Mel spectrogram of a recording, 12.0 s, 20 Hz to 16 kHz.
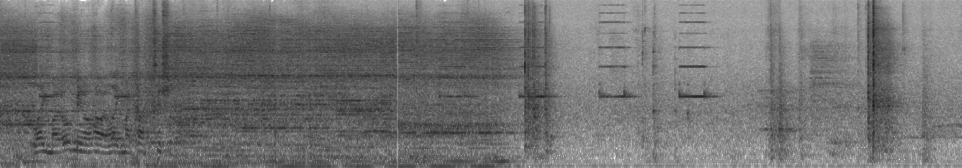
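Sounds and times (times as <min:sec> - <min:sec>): microwave oven humming: 0:00.0 - 0:10.3.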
